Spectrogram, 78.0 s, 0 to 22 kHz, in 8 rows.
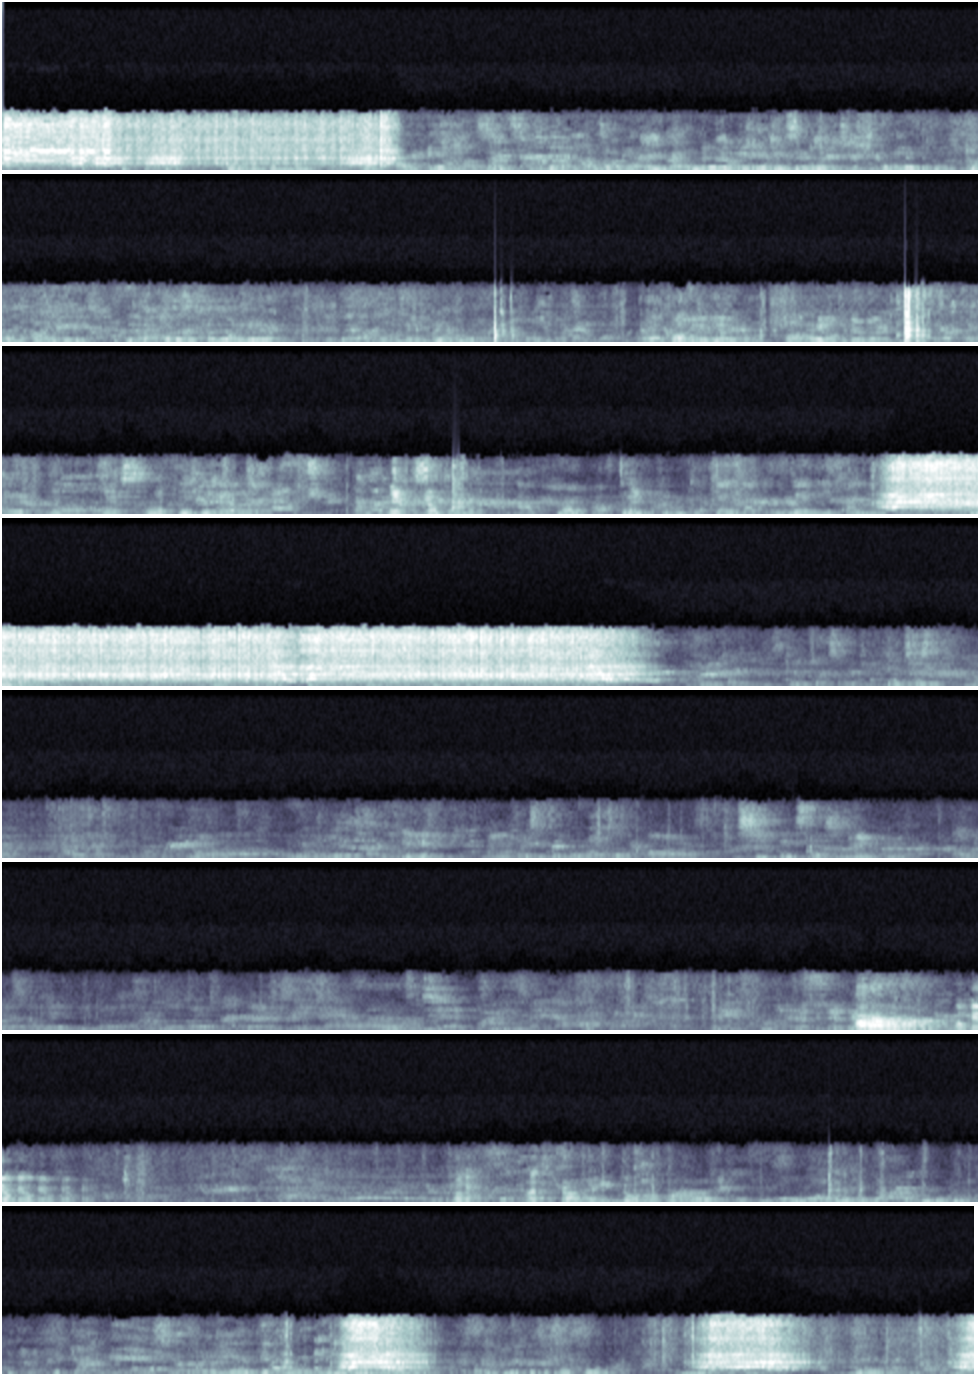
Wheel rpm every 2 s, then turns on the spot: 140, 130, 10, 0, 0, 0, 0, 0, 0, 0, 0, 0, 0, 0, 150, 190, 180, 130, 0, 0, 0, 0, 0, 0, 0, 0, 0, 0, 0, 0, 0, 0, 0, 0, 0, 20, 20, 40, 30.
none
